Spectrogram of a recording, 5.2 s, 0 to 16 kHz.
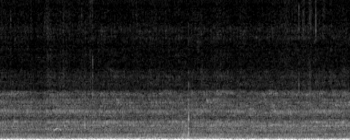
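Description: A 1930 Ford Model A Roadster with a 201 cubic inch L-head inline six runs steadily nearby, a low, even rumble that holds without revving.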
